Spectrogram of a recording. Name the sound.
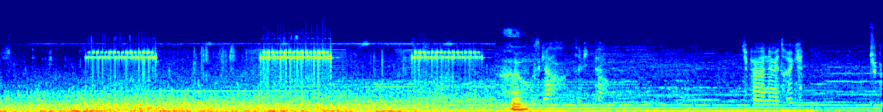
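telephone ringing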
